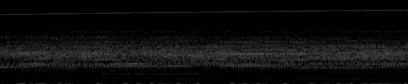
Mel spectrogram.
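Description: Ford Fiesta R2 rally car's four-cylinder engine heard inside the cabin, pulling in one gear down a straight. Its steady note rises slowly.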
